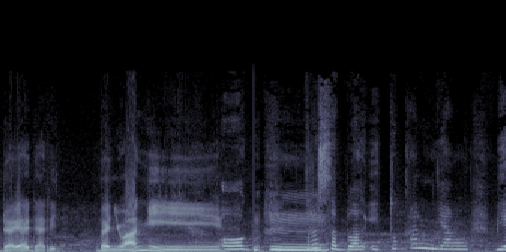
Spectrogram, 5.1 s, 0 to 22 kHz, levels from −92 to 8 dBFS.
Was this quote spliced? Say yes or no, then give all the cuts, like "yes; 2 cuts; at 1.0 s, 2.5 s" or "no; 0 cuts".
yes; 1 cut; at 2.5 s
